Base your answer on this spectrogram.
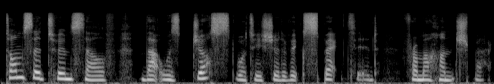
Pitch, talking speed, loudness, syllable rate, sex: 225 Hz, 195 wpm, -21 LUFS, 4.6 syllables/s, female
